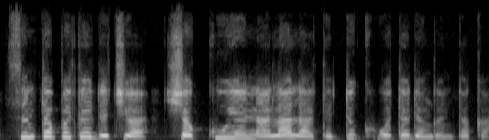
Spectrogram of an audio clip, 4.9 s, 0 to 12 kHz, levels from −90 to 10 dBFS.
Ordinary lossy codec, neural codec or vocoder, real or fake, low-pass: Opus, 24 kbps; none; real; 10.8 kHz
